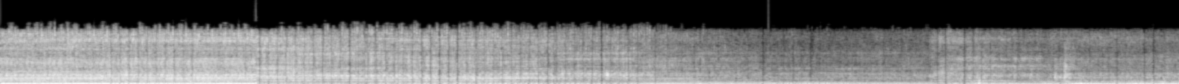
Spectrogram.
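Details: Car idling after about a liter of fresh power steering fluid was added: steady, even idle with no whine or groan from the steering pump.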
